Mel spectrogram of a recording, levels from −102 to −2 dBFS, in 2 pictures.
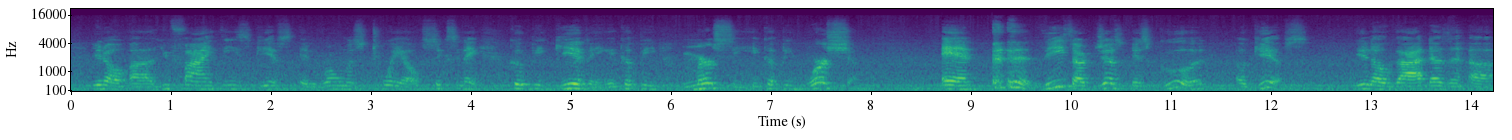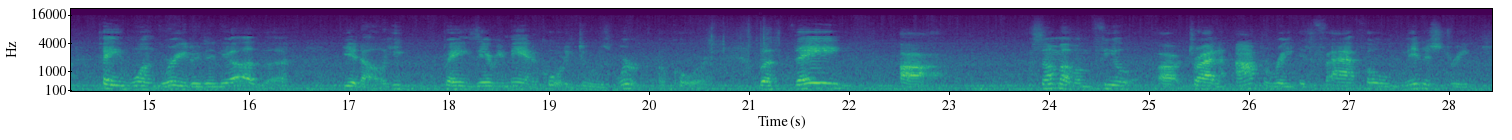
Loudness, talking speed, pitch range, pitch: -35 LUFS, 150 wpm, 175-195 Hz, 185 Hz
